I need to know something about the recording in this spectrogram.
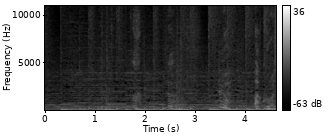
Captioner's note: groaning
